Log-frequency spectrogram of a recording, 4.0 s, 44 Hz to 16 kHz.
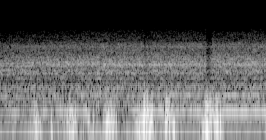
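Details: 1980s Sanyo Turbine rotator box fan after cleaning, oiling and switch repair, on medium speed: steady low whir with soft airy rush and a few light thumps, even speed; runs fairly quietly, normal running.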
